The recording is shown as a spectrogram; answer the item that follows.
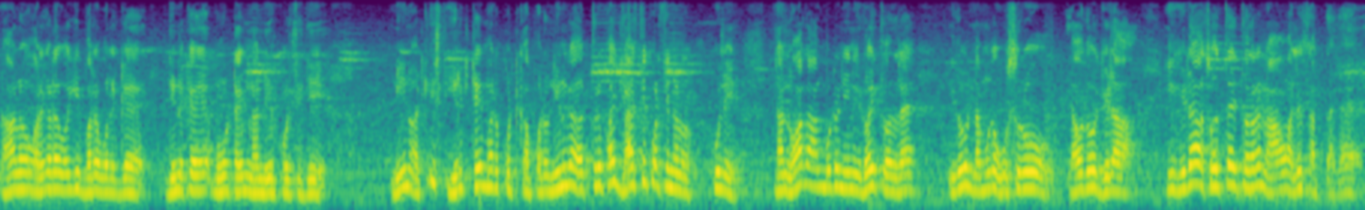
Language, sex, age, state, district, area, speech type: Kannada, male, 60+, Karnataka, Chamarajanagar, rural, spontaneous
